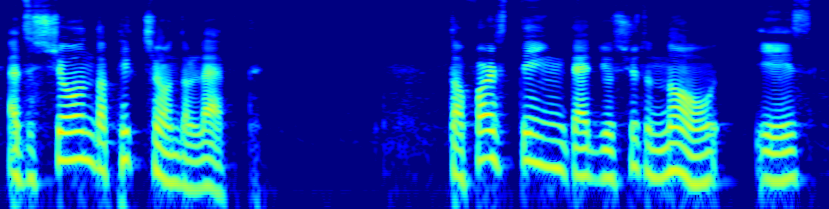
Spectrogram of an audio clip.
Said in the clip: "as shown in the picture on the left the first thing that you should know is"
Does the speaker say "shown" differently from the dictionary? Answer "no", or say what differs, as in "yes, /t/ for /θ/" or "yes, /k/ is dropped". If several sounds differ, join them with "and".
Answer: yes, /n/ is dropped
